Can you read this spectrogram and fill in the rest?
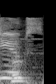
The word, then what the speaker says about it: Fuchs: I believe it's pronounced Fuchs. – Fuchs, maybe. Fuchs. Fuchs. – It's the German spelling of Fox.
